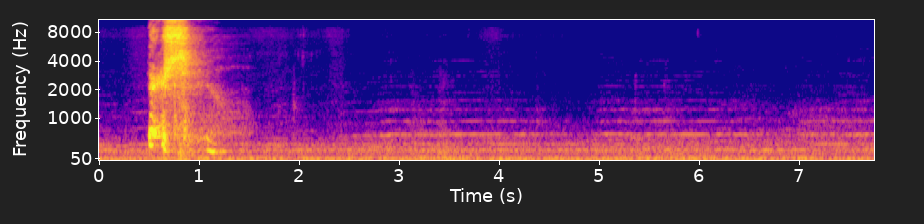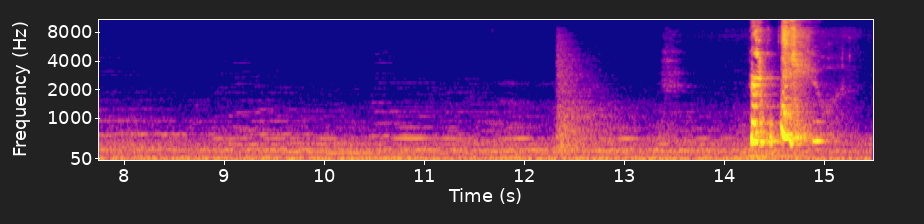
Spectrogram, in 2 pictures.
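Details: Induced sneezes with hitching breaths: two sharp sneezes, the second preceded by a brief catching breath, over steady low background noise.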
